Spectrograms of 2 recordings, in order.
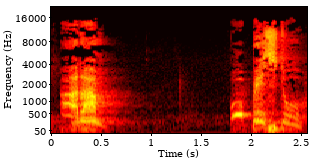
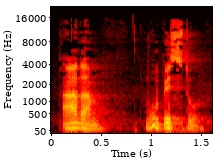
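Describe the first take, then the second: First: Loud, much higher, harsh shout of the name; accusing call. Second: Calm, seeking call, not accusing; gentle calling. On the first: God wrongly imagined yelling at Adam, loud and accusing. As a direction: bark it like an angry parent catching a child. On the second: God calling Adam gently from the garden, seeking not scolding. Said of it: "ganz bewusst diese Betonung". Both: Acted.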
